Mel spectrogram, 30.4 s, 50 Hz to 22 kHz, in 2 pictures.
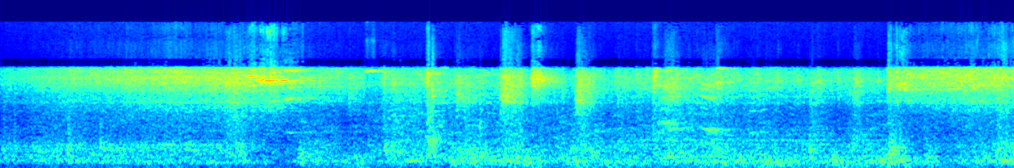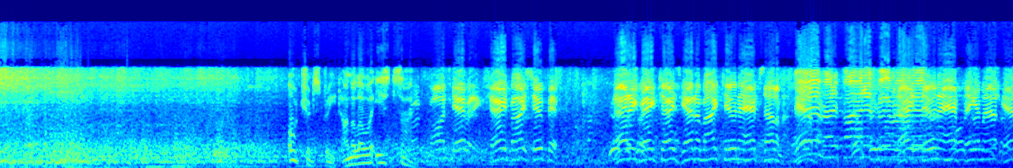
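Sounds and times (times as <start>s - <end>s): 
subway train emerging from tunnel and stopping: 0.0s - 30.3s
subway train clanks and screeches: 3.4s - 9.0s, 9.8s - 11.1s
speech: 20.0s - 23.7s, 24.4s - 30.3s.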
